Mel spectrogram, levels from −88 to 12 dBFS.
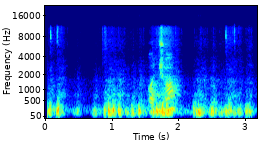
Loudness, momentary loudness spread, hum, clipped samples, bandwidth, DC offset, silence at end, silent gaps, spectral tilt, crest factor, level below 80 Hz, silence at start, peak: -28 LUFS; 14 LU; none; under 0.1%; 12 kHz; under 0.1%; 0.05 s; none; -6 dB/octave; 20 dB; -58 dBFS; 0 s; -8 dBFS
